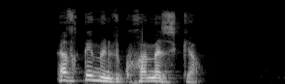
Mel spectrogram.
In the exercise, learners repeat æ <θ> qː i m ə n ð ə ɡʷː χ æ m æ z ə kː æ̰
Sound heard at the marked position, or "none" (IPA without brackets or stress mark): ð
